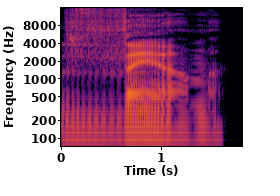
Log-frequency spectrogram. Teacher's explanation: it's louder because we use our vocal cords to uh partly produce this sound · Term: second sound for th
